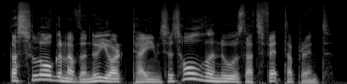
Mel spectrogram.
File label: Irish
